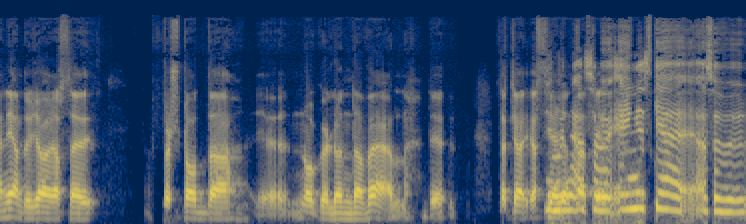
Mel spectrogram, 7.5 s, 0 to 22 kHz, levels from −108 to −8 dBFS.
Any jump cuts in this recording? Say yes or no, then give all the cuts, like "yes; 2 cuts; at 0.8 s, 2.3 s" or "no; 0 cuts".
no; 0 cuts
